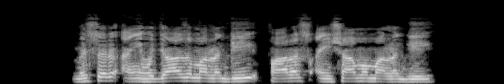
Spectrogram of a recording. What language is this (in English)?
Sindhi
